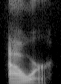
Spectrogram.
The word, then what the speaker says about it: hour: Look at an hour. The letter H is silent, right?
